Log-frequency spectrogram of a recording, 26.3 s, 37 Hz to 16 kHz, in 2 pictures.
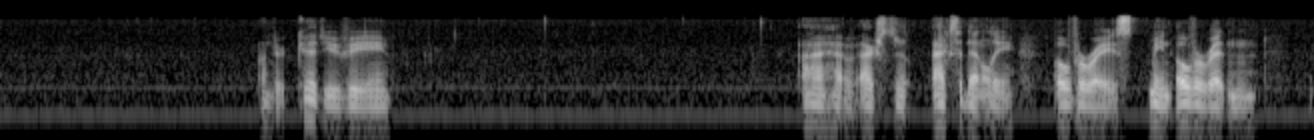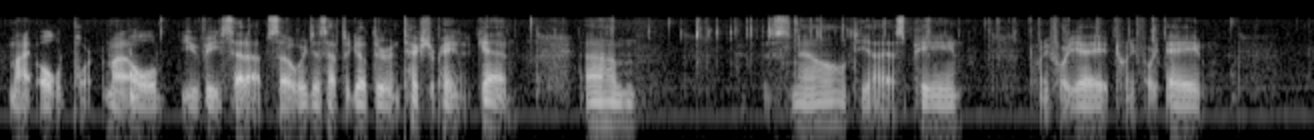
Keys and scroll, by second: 4.6 Tab.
